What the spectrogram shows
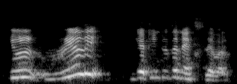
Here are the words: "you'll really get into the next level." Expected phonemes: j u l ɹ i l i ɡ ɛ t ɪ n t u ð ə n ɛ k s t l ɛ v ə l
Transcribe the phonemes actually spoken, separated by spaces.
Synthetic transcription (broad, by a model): j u l ɹ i l i ɡ ɛ t ɪ n t u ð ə n ɛ k s t l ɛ v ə l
